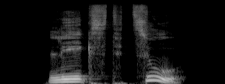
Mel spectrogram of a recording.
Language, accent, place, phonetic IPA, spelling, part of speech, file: German, Germany, Berlin, [ˌleːkst ˈt͡suː], legst zu, verb, De-legst zu.ogg
- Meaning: second-person singular present of zulegen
